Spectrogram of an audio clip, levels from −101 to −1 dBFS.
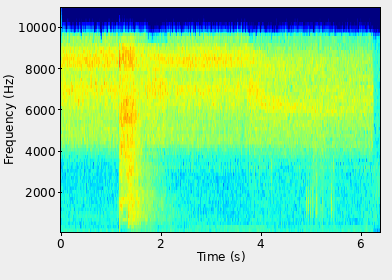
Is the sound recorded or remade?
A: recorded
